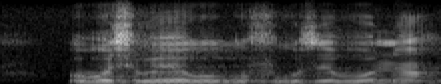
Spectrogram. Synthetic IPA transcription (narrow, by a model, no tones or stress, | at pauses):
ɔɓoʃiwɛk̬ɔk̬ufuk̬uzɛɓɔːna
